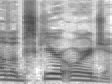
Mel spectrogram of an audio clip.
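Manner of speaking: ordinary talk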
